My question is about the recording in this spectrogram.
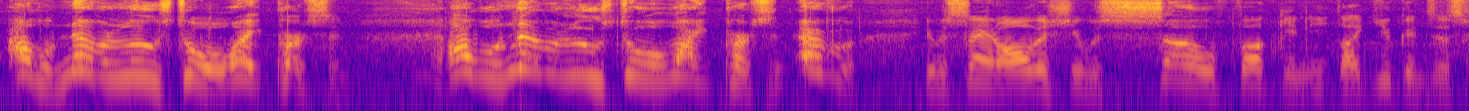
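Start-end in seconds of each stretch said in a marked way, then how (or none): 0.0-4.3 high, loud mock rant of a furious boxer; angry boxer. Vlogger imitating the boxer's furious interview rant. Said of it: "he was like".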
